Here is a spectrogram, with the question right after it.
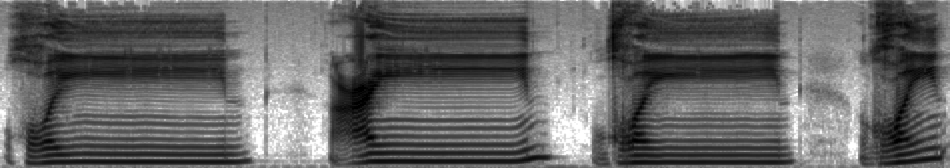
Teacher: আইন এবং হা এই দুটির মাখরাজ সেম সুতরাং আমরা আইন কন্ঠে চাপ দিয়ে উচ্চারণ করব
